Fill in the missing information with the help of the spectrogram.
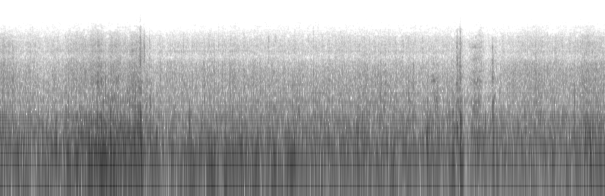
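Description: Storm wind buffeting and flapping a tent's fabric in heavy rain, heard from inside the tent, with wind rumbling on the microphone. A few sharp knocks come through, one about a second and a half in and two more near the end.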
